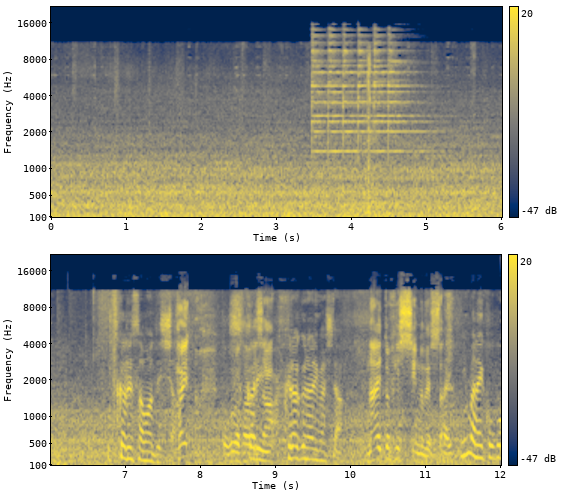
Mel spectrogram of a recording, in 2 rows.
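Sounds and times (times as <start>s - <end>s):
high multi-tone ringing: 3.5s - 5.9s
ship engines droning: 3.5s - 6.6s.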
